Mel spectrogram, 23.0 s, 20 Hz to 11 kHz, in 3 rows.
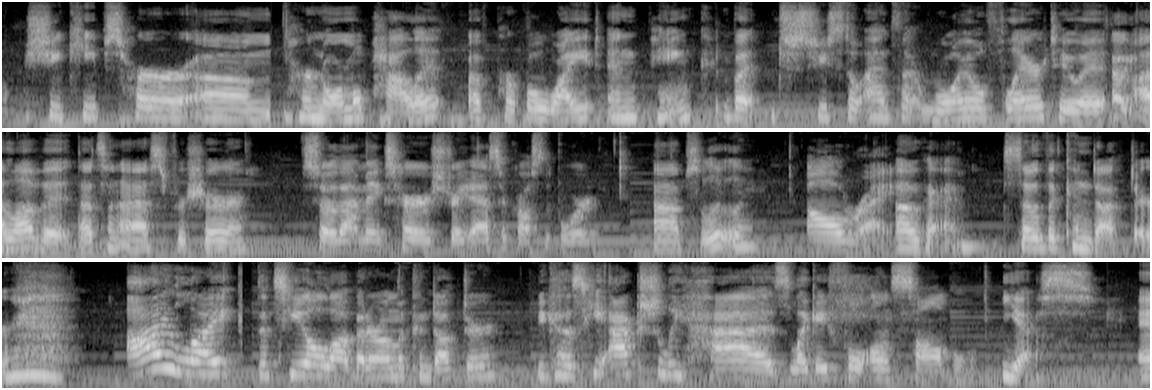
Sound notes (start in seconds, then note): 15.3 laugh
